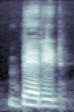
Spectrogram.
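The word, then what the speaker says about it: buried: तो एक माइजर या कंजूस व्यक्ति ने हैड बेरिड, हैड के साथ वर्ब की अगर थर्ड फॉर्म लगी हो वो सेंटेंस होता है पास्ट परफेक्ट टेंस में। इसको ऐसे प्रोनाउंस करते हैं बेरी।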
